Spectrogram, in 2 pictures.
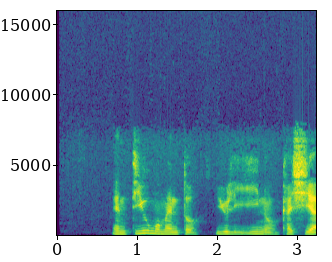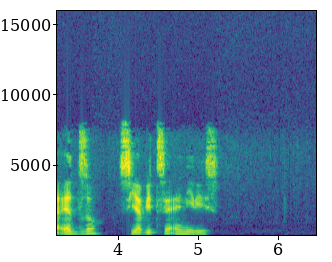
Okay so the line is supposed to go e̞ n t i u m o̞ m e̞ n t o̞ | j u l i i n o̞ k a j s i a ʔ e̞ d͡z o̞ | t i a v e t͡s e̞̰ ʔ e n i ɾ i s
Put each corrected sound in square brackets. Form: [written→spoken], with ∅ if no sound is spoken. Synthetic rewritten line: e̞ n t i u m o̞ m e̞ n t o̞ | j u l i i n o̞ k a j [s→ʃ] i a ʔ e̞ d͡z o̞ | [t→s] i a v [e→i] t͡s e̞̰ ʔ e n i ɾ i s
